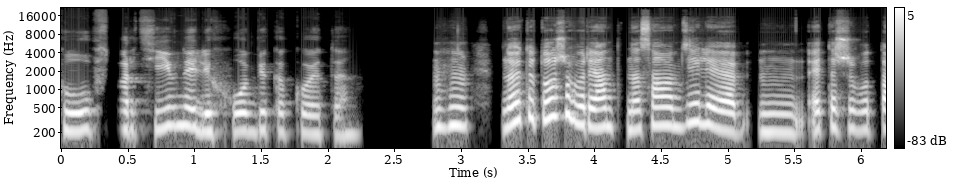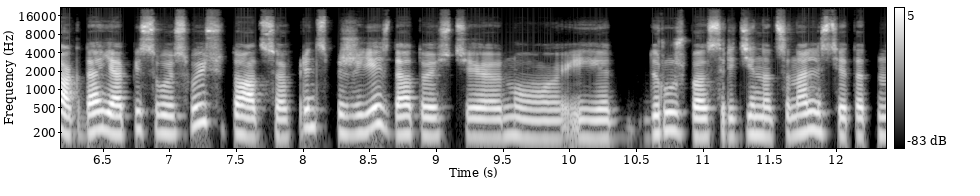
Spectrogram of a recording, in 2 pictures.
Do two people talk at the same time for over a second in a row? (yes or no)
no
